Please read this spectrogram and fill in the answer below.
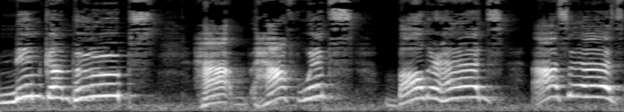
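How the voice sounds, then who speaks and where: High-pitched put-on character voice, raised and projected, shouting at a very slow pace. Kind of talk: insulting. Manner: yelling.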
